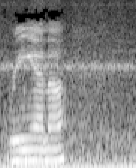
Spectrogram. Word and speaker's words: Rihanna: I think she in multiple interviews said her name is pronounced Rihanna.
